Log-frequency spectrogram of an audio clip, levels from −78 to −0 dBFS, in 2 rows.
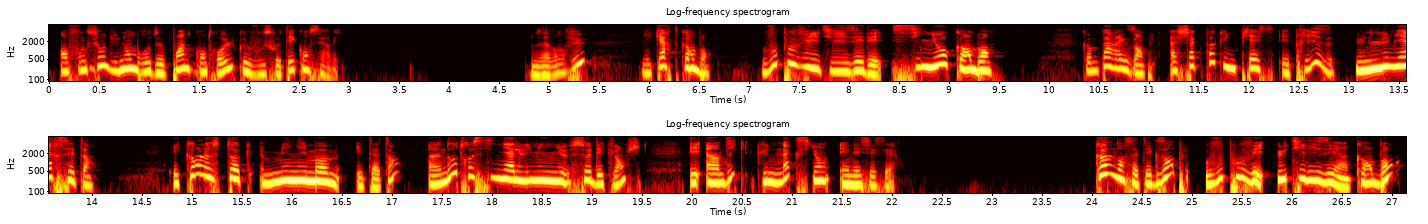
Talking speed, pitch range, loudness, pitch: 145 wpm, 180-265 Hz, -20 LUFS, 225 Hz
